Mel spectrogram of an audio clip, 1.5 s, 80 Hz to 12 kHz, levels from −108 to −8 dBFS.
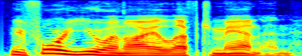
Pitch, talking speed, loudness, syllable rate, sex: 130 Hz, 240 wpm, -16 LUFS, 6.1 syllables/s, male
